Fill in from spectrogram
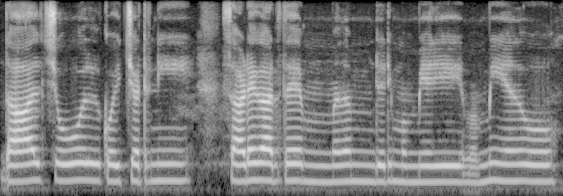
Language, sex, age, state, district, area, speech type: Dogri, female, 45-60, Jammu and Kashmir, Udhampur, rural, spontaneous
